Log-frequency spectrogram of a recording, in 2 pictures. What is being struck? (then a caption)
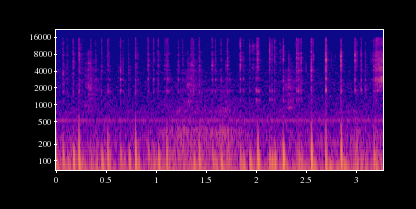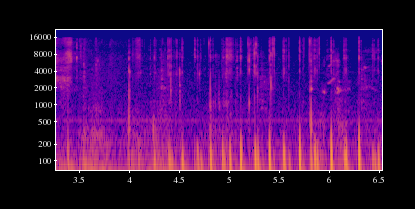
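Metal aerosol spray can. A hand-sized, blue, hollow, pressurised cylindrical metal aerosol can, likely shaving foam or deodorant, is held horizontally and then upright close to the microphone while fingertips and nails tap and handle it. Rapid, irregular, dull low taps with almost no ring come in quick succession, with faint scratchy handling noise in between. The taps grow louder and more distinct toward the end.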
